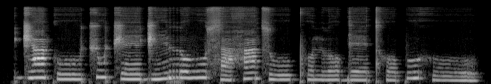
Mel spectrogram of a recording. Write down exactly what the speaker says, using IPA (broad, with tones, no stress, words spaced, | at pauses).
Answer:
d͡ʒã˦kuː˨ t͡ʃu˦t͡ʃeː˨ d͡ʒĩ˨˦rʊ˦βu˦ sa˨hã˦t͡suː˨ pʰʊ˨nlo˨ ɡeː˨tʰo˨ pu˦huː˨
